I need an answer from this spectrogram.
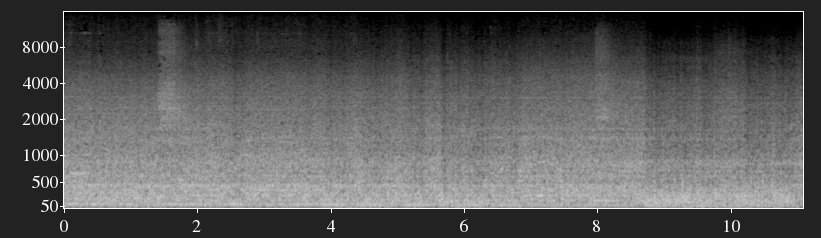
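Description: Deutsche Bahn ICE electric train running at the station: a steady rumble with a low hum, and two short hisses, one about a second and a half in and one about eight seconds in.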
